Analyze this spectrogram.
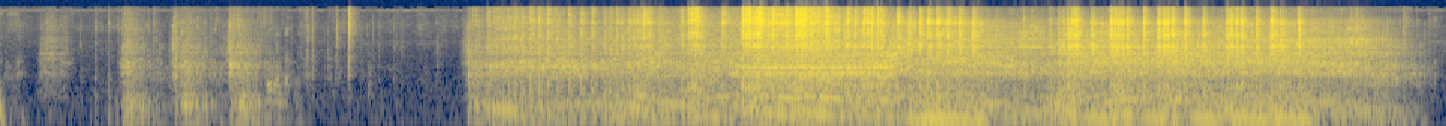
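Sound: old motorcycle engine starting and running

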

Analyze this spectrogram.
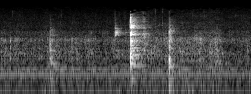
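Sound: stirring Chinese-style rice in a pan

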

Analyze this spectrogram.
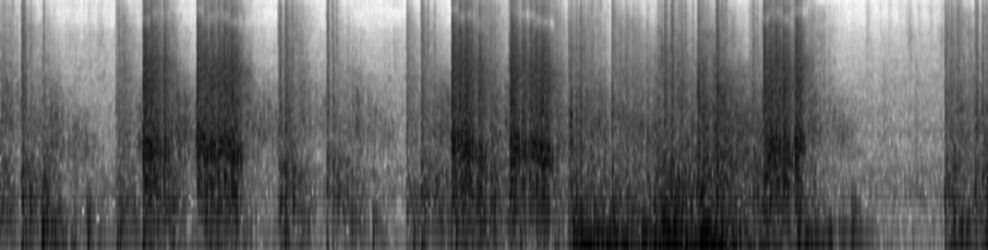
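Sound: rifle grenades exploding in the video game Combat Mission Black Sea

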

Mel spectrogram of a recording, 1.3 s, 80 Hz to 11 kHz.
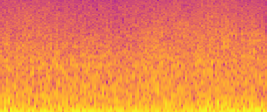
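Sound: explosion in the video game Resident Evil 4 VR

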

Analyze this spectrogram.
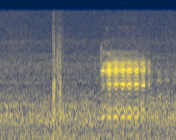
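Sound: sheep bleating in the Minecraft video game

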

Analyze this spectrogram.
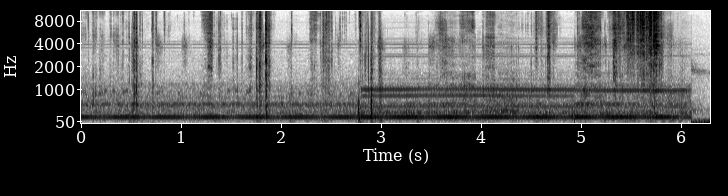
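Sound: cutting out apron fabric

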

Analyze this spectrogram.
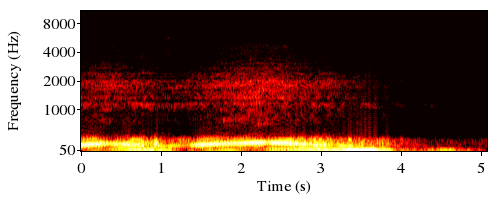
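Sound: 1998 Ford Expedition engine revving, Flowmaster exhaust

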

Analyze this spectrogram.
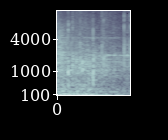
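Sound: studio audience applause on quiz show

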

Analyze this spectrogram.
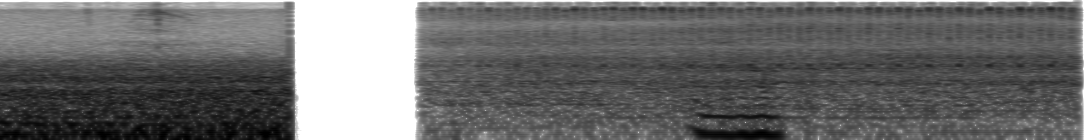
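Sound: car engine idling

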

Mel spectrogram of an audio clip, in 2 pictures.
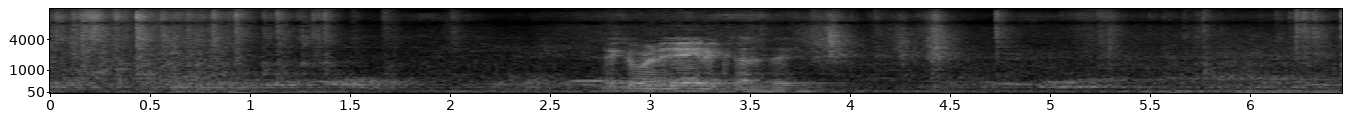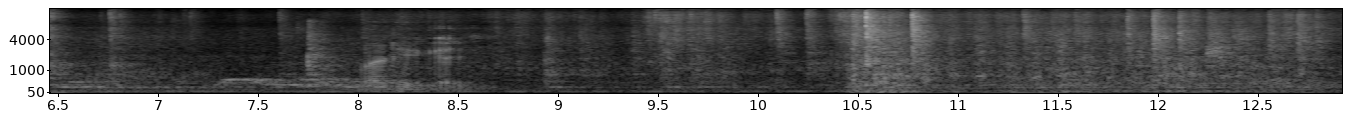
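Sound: pigeons cooing in their coop

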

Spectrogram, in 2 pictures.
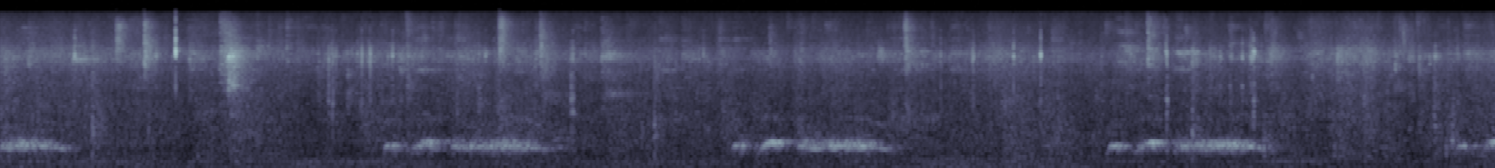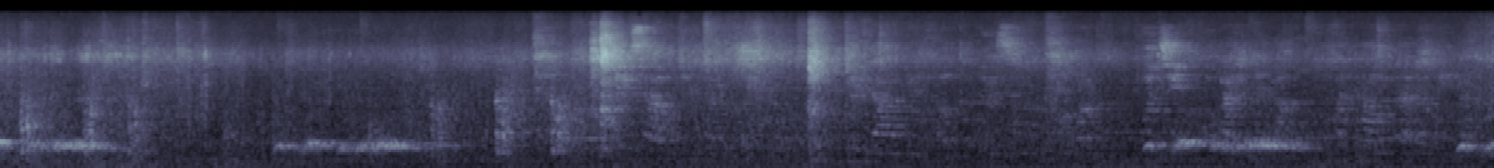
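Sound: spotted doves cooing

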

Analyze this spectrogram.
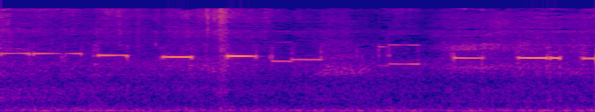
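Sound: ferret locator double bleeper beeping

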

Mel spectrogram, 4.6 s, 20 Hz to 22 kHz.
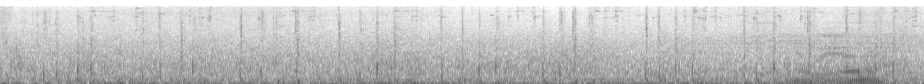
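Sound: horse galloping in video game The Witcher 3

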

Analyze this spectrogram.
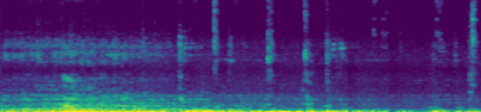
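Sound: traffic on the Santa Rosa Bridge

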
